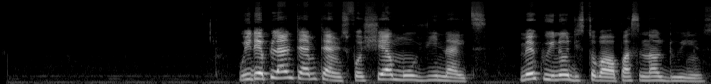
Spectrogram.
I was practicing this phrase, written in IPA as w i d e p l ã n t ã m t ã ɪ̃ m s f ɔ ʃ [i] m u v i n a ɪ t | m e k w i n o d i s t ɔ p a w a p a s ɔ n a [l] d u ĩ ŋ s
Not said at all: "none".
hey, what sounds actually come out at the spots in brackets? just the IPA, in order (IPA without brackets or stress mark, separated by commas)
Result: ɛ, l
